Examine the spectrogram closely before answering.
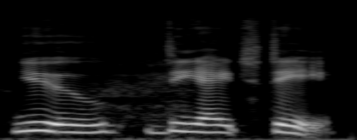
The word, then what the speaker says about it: AuDHD: autism, and you've probably seen this, and it's pronounced ADHD, Hmm. AUDHD.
